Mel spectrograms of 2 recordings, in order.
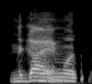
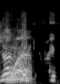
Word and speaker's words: Nguyen: Nagayan. No, it's Nguyen. That's not how you pronounce that.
